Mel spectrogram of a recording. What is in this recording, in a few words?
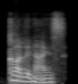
"colonize", Indian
